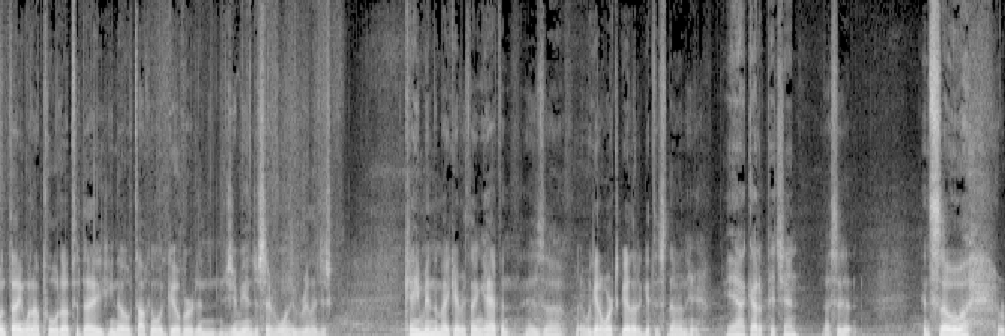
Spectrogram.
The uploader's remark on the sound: At the Blue Front Cafe.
